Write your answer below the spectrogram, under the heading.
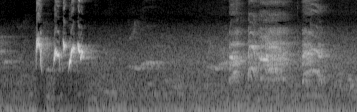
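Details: One quick phrase of four sharp, slurred whistles from a caged red-whiskered bulbul in southern song style, then a burst of rough, broadband fluttering noise.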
